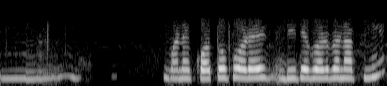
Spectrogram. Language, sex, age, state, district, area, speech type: Bengali, female, 18-30, West Bengal, Birbhum, urban, conversation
